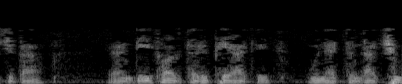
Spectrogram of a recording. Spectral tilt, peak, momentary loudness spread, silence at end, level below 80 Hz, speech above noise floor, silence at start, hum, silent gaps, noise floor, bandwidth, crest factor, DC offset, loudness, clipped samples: -10 dB/octave; -14 dBFS; 16 LU; 0 s; -42 dBFS; 24 dB; 0 s; none; none; -56 dBFS; 5.8 kHz; 18 dB; under 0.1%; -34 LUFS; under 0.1%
